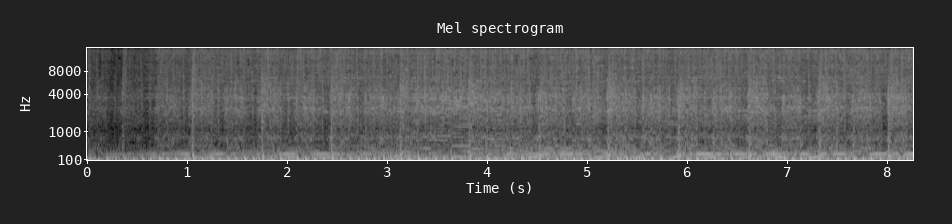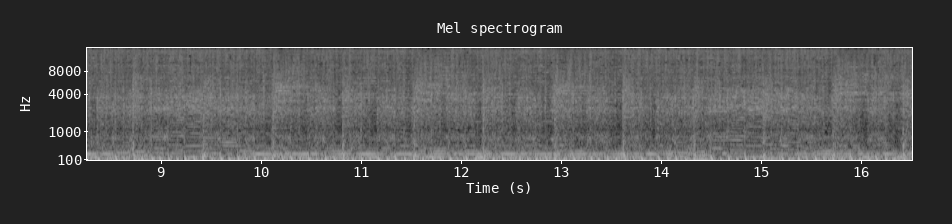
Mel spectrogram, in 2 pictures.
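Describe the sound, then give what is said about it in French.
A frantic thrash metal guitar passage from a song intro featured in Guitar Hero tears along without a break, dense, distorted and relentlessly fast triplets, played loud with no voices over it. “il y a un bout où justement ça devient un pur délire qui est à peu près pas jouable”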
